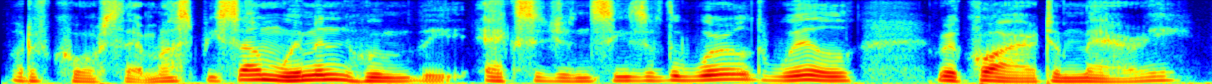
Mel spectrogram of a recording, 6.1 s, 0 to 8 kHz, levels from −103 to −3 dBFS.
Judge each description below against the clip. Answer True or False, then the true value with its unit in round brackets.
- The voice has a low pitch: True (130 Hz)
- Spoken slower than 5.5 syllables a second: True (5.0 syllables/s)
